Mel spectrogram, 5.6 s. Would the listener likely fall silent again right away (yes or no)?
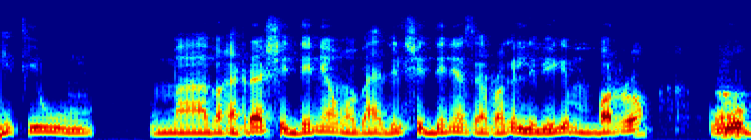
yes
